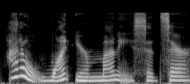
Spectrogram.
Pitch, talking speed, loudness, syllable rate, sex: 205 Hz, 220 wpm, -17 LUFS, 5.1 syllables/s, female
